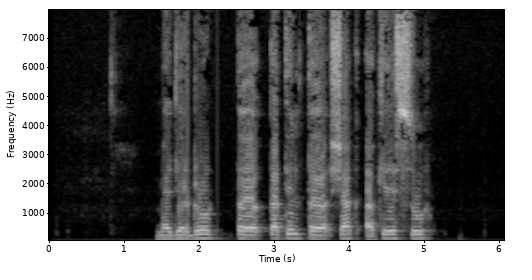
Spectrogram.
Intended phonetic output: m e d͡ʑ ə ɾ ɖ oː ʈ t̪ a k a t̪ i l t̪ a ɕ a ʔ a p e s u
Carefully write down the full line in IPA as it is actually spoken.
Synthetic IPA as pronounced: m e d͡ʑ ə ɾ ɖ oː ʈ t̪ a k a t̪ i l t̪ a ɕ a k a k e s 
